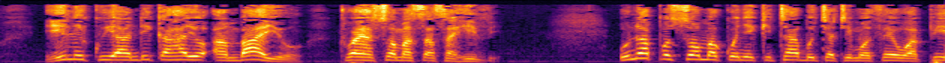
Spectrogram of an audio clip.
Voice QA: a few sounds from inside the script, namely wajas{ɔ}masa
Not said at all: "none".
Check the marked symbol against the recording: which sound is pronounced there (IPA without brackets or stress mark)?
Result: ɔ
